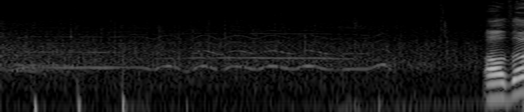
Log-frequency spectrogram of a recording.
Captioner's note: cheers and applause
